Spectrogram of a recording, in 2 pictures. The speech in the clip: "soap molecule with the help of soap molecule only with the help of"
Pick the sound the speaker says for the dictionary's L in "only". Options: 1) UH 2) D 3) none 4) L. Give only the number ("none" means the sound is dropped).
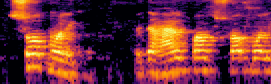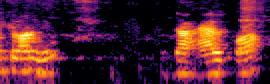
3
